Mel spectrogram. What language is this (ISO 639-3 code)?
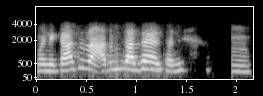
mni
